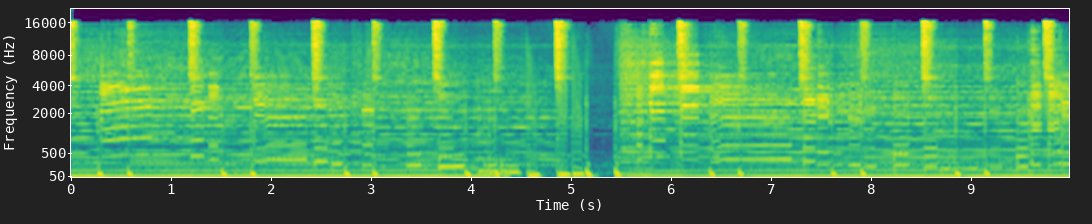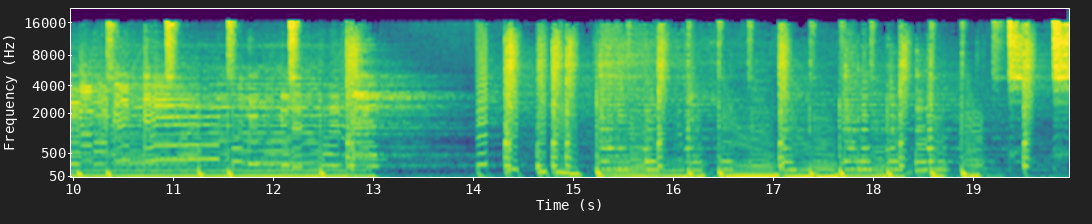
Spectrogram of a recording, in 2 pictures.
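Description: A blues recording plays on the KZSU radio show Blues of the Feeling, loud and steady, with a driving beat, bass and guitar filling the mix, a brief break near the middle before the full band returns.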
